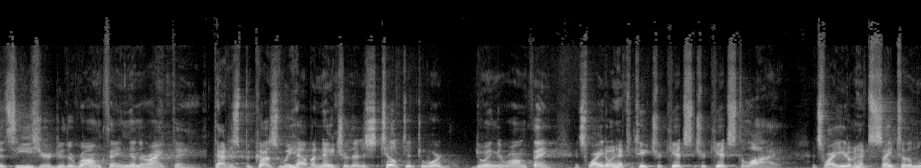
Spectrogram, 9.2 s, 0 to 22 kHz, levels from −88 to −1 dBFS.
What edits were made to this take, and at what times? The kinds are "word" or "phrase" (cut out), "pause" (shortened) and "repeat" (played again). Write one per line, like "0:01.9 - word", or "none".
0:02.1 - pause
0:06.9 - repeat

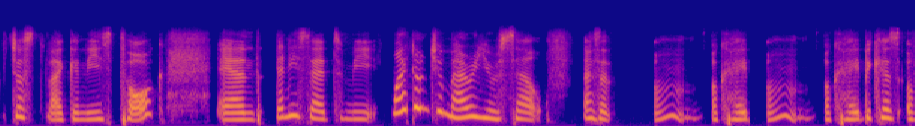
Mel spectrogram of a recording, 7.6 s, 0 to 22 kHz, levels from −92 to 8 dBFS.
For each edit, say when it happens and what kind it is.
0:02.2 - pause
0:03.2 - pause
0:04.8 - pause
0:06.2 - repeat

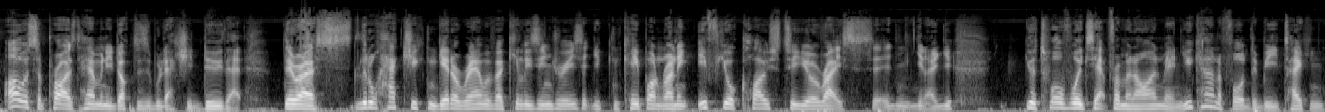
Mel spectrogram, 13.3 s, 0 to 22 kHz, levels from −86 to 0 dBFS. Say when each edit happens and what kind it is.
none

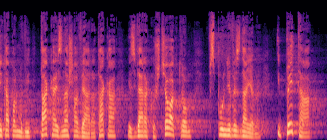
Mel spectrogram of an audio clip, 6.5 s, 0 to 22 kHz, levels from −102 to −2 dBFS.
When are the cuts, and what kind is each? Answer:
none

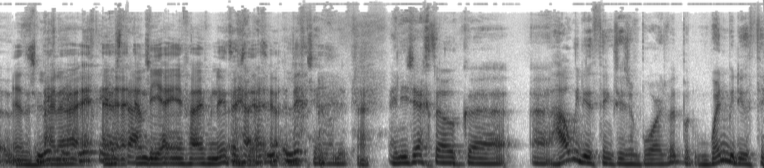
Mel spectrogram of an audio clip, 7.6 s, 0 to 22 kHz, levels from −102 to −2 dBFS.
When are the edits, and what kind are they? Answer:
0:03.1 - word

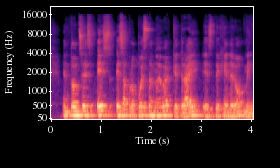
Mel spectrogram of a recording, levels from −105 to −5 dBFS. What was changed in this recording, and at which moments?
0:02.4 - word

